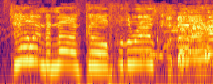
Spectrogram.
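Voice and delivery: prank-calling Ronnie in the owner's voice; Joe impression. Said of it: "do this impression so well".

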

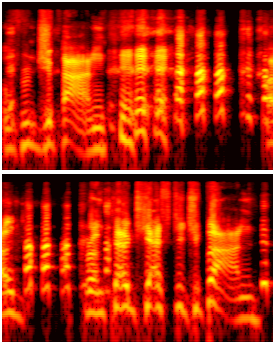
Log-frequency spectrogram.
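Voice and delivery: mock Cockney, close to laughing; playful put-on Cockney accent; Cockney British. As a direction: introduce yourself in comic Cockney. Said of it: "Cockney British?".

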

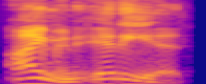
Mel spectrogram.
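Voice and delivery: high, swooping silly voice; put-on catchphrase. Husband cuts in on the podcast host, high silly voice. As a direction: blurt the catchphrase high and sing-song.

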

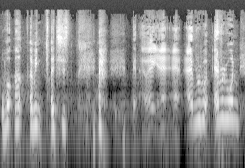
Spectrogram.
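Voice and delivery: high, stammering, whiny mock student; flustered student impression. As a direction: play the rattled classmate groping for words, pitched high. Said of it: "the student starts going".

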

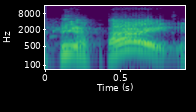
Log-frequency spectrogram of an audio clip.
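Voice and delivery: mock dad yell with some laughter. Shown as a demonstration. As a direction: call out like the man of the house. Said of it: "the dad voice, the dad yelling".

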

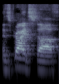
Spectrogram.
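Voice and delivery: normal talking voice

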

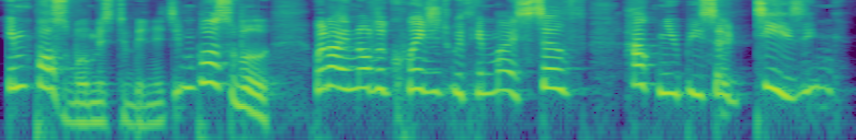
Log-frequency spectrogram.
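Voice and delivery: very high-pitched, protesting wife; high, exasperated mother voice. Acted. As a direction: protest to your husband in a high put-on voice.

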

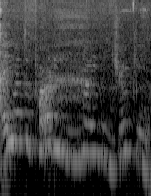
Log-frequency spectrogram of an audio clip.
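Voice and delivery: high-pitched mock girl voice; mimicked party girl. Co-host imitating a girl urging drinks, mock high voice.

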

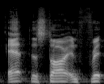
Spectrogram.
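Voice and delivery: normal talking voice

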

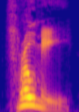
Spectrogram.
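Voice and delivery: loud, urgent cry; shouted command. A narrator's reading. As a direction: call out the order at full voice. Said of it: "he shouted".

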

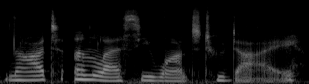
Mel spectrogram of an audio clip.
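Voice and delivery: slow, drawn-out eerie whisper; ominous whisper. Acted. Co-host echoes the warning just read aloud, ominous slow whisper. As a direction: whisper it as a chilling warning, very slowly. Whispered echo of the threatening line.

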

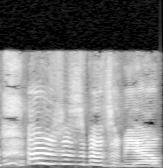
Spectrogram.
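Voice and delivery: high giggly voice; laughing while trying to talk; hiccup giggles. Real, not acted. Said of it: "trying to stop laughing".

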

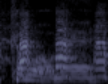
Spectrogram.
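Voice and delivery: high burst of laughter then come on man; laughing. Real, not acted. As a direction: crack up, then protest. Laughs at reporter memory.

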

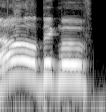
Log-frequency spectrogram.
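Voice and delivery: imitating an announcer's loud, high pop; excited announcer reaction. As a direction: call out a big moment like a commentator. Mimicking announcers' big pop reaction.

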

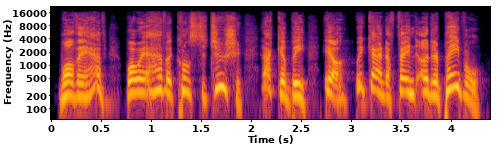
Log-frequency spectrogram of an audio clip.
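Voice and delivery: high-pitched mock Irish accent. Mocking Irish lawmakers in a put-on Irish accent. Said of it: "had to do the Irish accent".

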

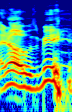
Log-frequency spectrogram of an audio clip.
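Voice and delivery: loud, high blurt bursting into a laugh; retold excited admission. Boy tells his friends how he owned up to the girl, excited blurt.

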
